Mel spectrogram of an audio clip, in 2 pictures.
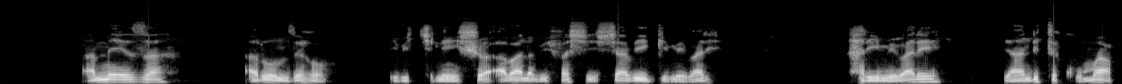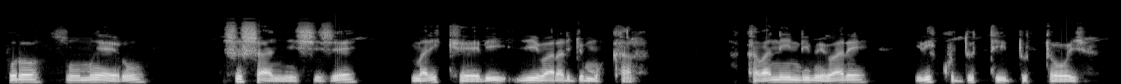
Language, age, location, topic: Kinyarwanda, 18-24, Huye, education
